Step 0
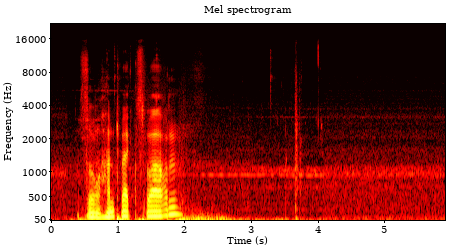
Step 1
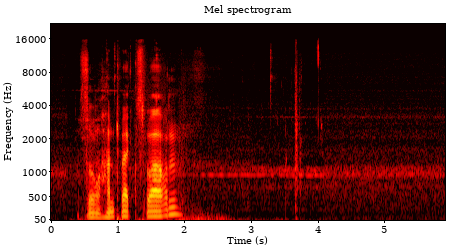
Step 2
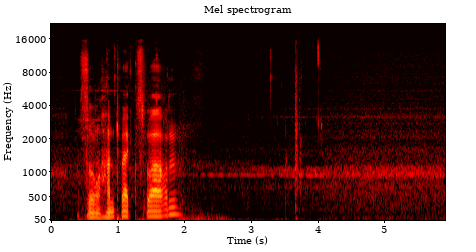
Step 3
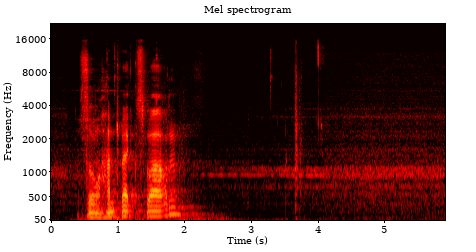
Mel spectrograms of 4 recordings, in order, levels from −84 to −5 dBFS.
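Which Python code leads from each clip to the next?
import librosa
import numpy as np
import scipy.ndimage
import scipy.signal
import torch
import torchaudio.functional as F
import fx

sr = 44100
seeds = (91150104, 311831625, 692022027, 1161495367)

y1 = fx.tilt_eq(x, sr, slope=4.0)
y1 = y1 * 10.0 ** (-8.5 / 20.0)
y2 = fx.rider(y1, sr, range_db=4, speed_s=2.0)
y2 = y2 * 10.0 ** (-2.5 / 20.0)
y3 = fx.room_shoebox(y2, sr, seeds[0], volume_m3=3900.0, walls='furnished', distance_m=0.9)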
